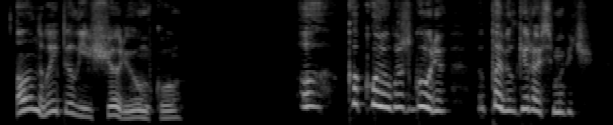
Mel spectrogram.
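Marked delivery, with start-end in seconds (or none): 3.0-5.9 shy, timid, hesitant voice. A woman, recovering from embarrassment, asks a man: timid question. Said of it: "робко спросила она".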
